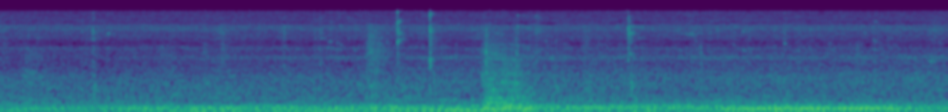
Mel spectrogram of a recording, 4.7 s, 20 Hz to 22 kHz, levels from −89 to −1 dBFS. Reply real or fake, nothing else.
real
